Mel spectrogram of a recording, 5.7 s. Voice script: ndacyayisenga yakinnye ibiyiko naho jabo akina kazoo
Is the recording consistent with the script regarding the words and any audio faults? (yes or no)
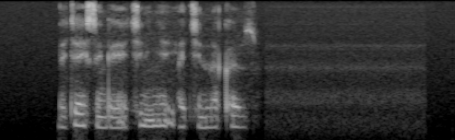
no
